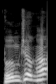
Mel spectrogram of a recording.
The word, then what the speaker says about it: Bong Joon-ho: Bong Joon-ho.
